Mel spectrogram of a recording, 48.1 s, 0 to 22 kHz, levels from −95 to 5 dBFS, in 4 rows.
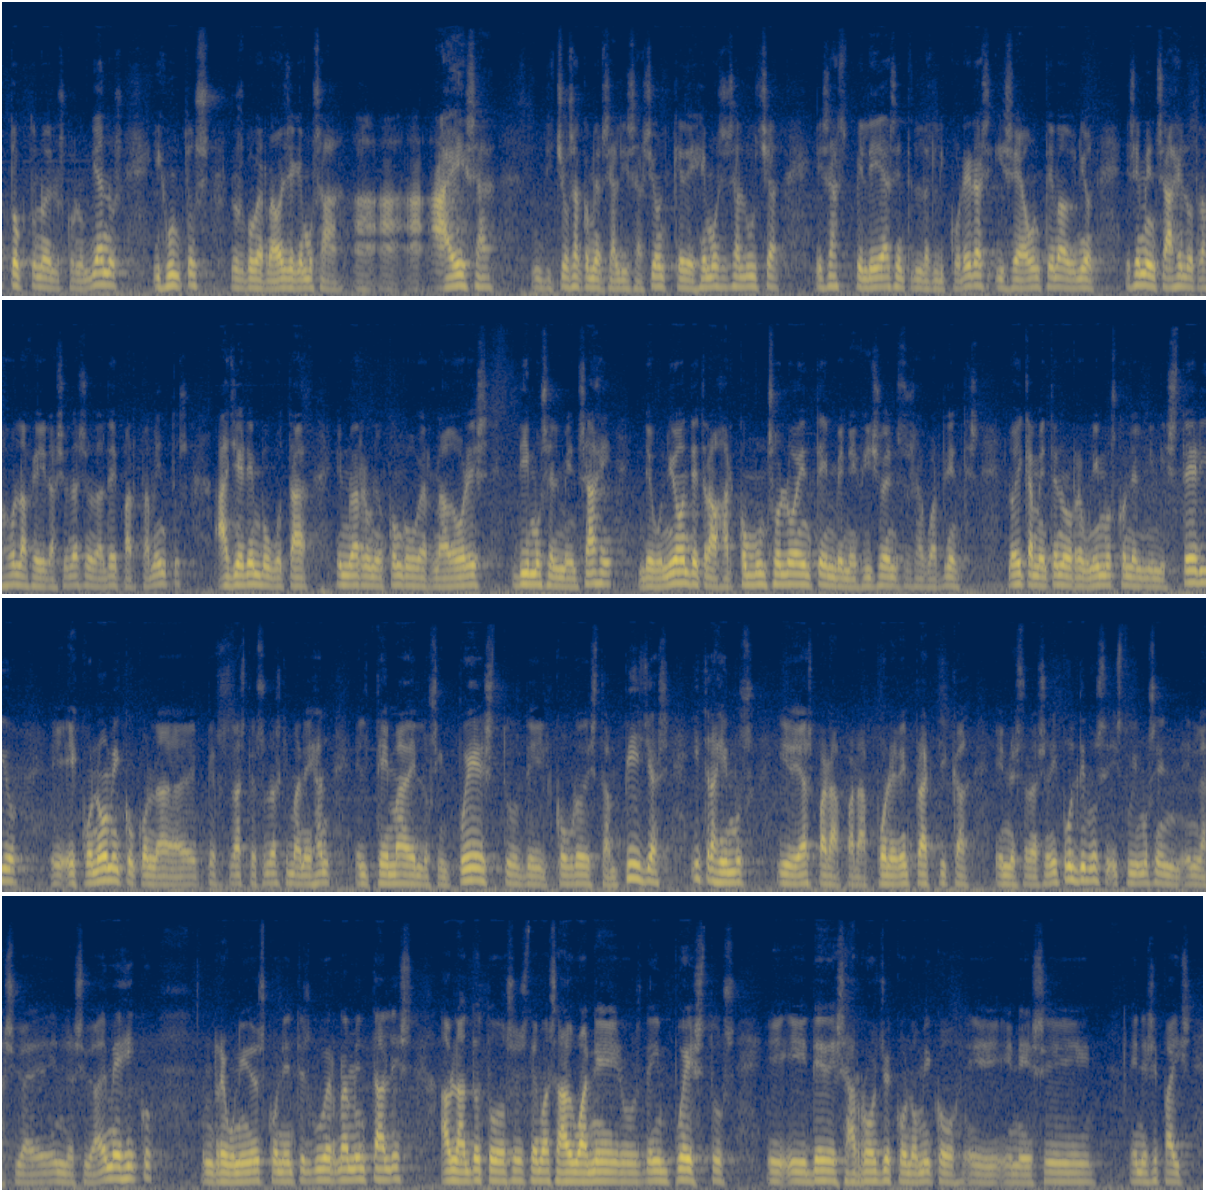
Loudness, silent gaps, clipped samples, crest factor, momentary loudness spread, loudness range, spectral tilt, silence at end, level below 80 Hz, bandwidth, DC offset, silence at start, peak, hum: -23 LUFS; none; under 0.1%; 20 dB; 12 LU; 5 LU; -9 dB/octave; 0.15 s; -50 dBFS; 9 kHz; under 0.1%; 0 s; -2 dBFS; none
